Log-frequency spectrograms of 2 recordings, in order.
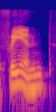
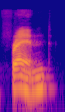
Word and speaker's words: friend: La i, la e, en la palabra friend no se dice friend, se dice friend con e.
